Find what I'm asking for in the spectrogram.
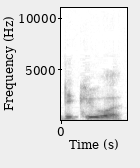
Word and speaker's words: DeCuir: And remember, you can write Prophet DeCure. That's Pastor DeCure. My name is spelled DeCuir.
